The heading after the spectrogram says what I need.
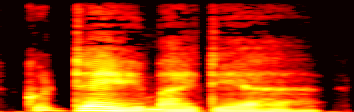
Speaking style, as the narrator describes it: she said softly

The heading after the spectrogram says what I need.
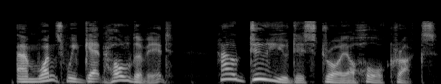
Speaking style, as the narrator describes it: asked Ron

